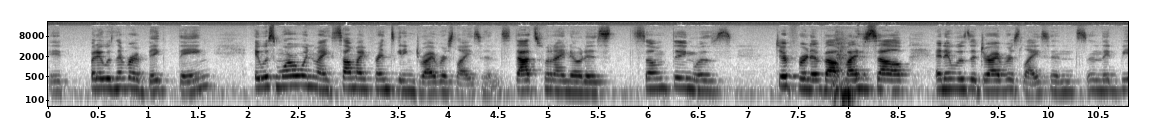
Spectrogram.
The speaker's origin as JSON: {"language": "English", "town": "Alamo", "region": "Sonora", "country": "Mexico", "lives_now": "Las Vegas, United States", "said": "I'm from Alamo, Sonora. Okay. So it's one of, like, border states."}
